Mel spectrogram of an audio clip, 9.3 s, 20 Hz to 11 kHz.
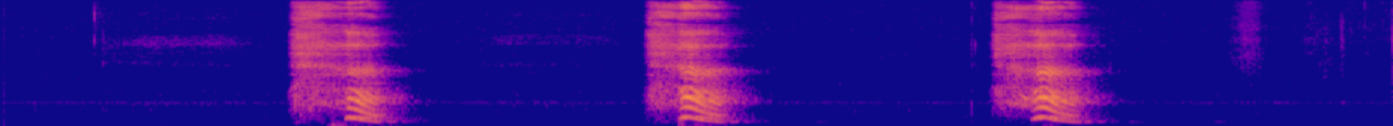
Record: {
  "exhalation_length": "9.3 s",
  "exhalation_amplitude": 2300,
  "exhalation_signal_mean_std_ratio": 0.28,
  "survey_phase": "beta (2021-08-13 to 2022-03-07)",
  "age": "45-64",
  "gender": "Female",
  "wearing_mask": "No",
  "symptom_cough_any": true,
  "symptom_fatigue": true,
  "symptom_onset": "4 days",
  "smoker_status": "Never smoked",
  "respiratory_condition_asthma": true,
  "respiratory_condition_other": false,
  "recruitment_source": "REACT",
  "submission_delay": "1 day",
  "covid_test_result": "Negative",
  "covid_test_method": "RT-qPCR",
  "influenza_a_test_result": "Negative",
  "influenza_b_test_result": "Negative"
}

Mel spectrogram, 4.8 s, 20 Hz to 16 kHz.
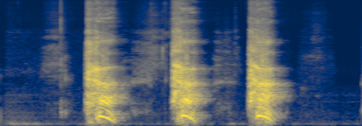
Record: {
  "exhalation_length": "4.8 s",
  "exhalation_amplitude": 32768,
  "exhalation_signal_mean_std_ratio": 0.42,
  "survey_phase": "beta (2021-08-13 to 2022-03-07)",
  "age": "45-64",
  "gender": "Male",
  "wearing_mask": "No",
  "symptom_cough_any": true,
  "symptom_sore_throat": true,
  "smoker_status": "Never smoked",
  "respiratory_condition_asthma": true,
  "respiratory_condition_other": false,
  "recruitment_source": "REACT",
  "submission_delay": "1 day",
  "covid_test_result": "Negative",
  "covid_test_method": "RT-qPCR",
  "influenza_a_test_result": "Negative",
  "influenza_b_test_result": "Negative"
}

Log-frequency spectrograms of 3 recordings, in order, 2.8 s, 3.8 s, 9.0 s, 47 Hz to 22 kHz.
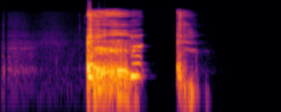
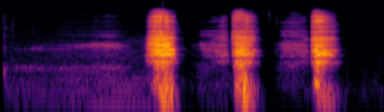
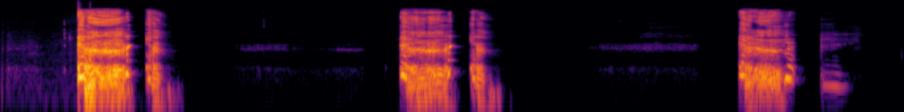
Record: {
  "cough_length": "2.8 s",
  "cough_amplitude": 32768,
  "cough_signal_mean_std_ratio": 0.36,
  "exhalation_length": "3.8 s",
  "exhalation_amplitude": 27684,
  "exhalation_signal_mean_std_ratio": 0.32,
  "three_cough_length": "9.0 s",
  "three_cough_amplitude": 32768,
  "three_cough_signal_mean_std_ratio": 0.3,
  "survey_phase": "beta (2021-08-13 to 2022-03-07)",
  "age": "18-44",
  "gender": "Female",
  "wearing_mask": "No",
  "symptom_new_continuous_cough": true,
  "symptom_runny_or_blocked_nose": true,
  "symptom_sore_throat": true,
  "symptom_onset": "3 days",
  "smoker_status": "Never smoked",
  "respiratory_condition_asthma": false,
  "respiratory_condition_other": false,
  "recruitment_source": "Test and Trace",
  "submission_delay": "2 days",
  "covid_test_result": "Positive",
  "covid_test_method": "RT-qPCR",
  "covid_ct_value": 23.6,
  "covid_ct_gene": "N gene"
}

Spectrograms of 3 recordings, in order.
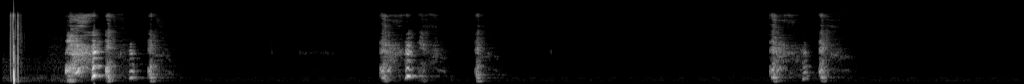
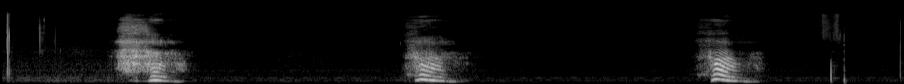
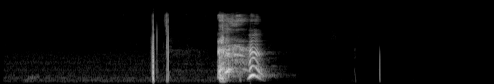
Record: {
  "three_cough_length": "10.2 s",
  "three_cough_amplitude": 32768,
  "three_cough_signal_mean_std_ratio": 0.21,
  "exhalation_length": "9.0 s",
  "exhalation_amplitude": 23855,
  "exhalation_signal_mean_std_ratio": 0.3,
  "cough_length": "4.9 s",
  "cough_amplitude": 32768,
  "cough_signal_mean_std_ratio": 0.24,
  "survey_phase": "beta (2021-08-13 to 2022-03-07)",
  "age": "18-44",
  "gender": "Female",
  "wearing_mask": "Yes",
  "symptom_headache": true,
  "smoker_status": "Current smoker (11 or more cigarettes per day)",
  "respiratory_condition_asthma": false,
  "respiratory_condition_other": false,
  "recruitment_source": "REACT",
  "submission_delay": "2 days",
  "covid_test_result": "Negative",
  "covid_test_method": "RT-qPCR",
  "influenza_a_test_result": "Negative",
  "influenza_b_test_result": "Negative"
}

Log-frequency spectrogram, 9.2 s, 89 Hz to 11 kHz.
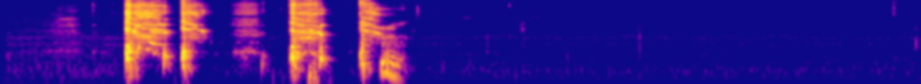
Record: {
  "cough_length": "9.2 s",
  "cough_amplitude": 32444,
  "cough_signal_mean_std_ratio": 0.25,
  "survey_phase": "beta (2021-08-13 to 2022-03-07)",
  "age": "65+",
  "gender": "Female",
  "wearing_mask": "No",
  "symptom_cough_any": true,
  "symptom_runny_or_blocked_nose": true,
  "symptom_headache": true,
  "smoker_status": "Ex-smoker",
  "respiratory_condition_asthma": false,
  "respiratory_condition_other": false,
  "recruitment_source": "Test and Trace",
  "submission_delay": "1 day",
  "covid_test_result": "Positive",
  "covid_test_method": "ePCR"
}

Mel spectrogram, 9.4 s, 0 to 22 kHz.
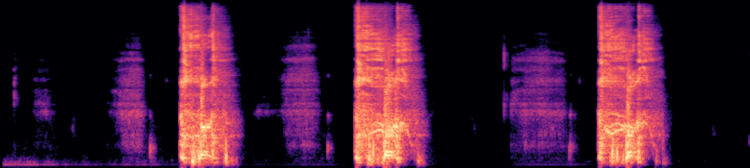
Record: {
  "three_cough_length": "9.4 s",
  "three_cough_amplitude": 32768,
  "three_cough_signal_mean_std_ratio": 0.38,
  "survey_phase": "alpha (2021-03-01 to 2021-08-12)",
  "age": "18-44",
  "gender": "Male",
  "wearing_mask": "No",
  "symptom_none": true,
  "smoker_status": "Never smoked",
  "respiratory_condition_asthma": false,
  "respiratory_condition_other": false,
  "recruitment_source": "REACT",
  "submission_delay": "1 day",
  "covid_test_result": "Negative",
  "covid_test_method": "RT-qPCR"
}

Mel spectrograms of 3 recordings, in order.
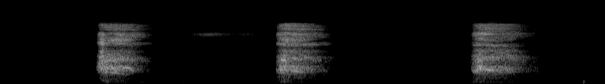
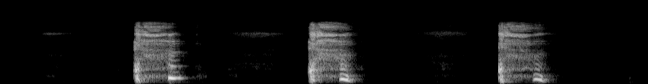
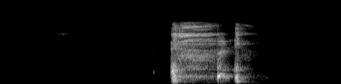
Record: {
  "exhalation_length": "6.1 s",
  "exhalation_amplitude": 8112,
  "exhalation_signal_mean_std_ratio": 0.37,
  "three_cough_length": "6.5 s",
  "three_cough_amplitude": 29901,
  "three_cough_signal_mean_std_ratio": 0.33,
  "cough_length": "3.4 s",
  "cough_amplitude": 30371,
  "cough_signal_mean_std_ratio": 0.29,
  "survey_phase": "beta (2021-08-13 to 2022-03-07)",
  "age": "65+",
  "gender": "Female",
  "wearing_mask": "No",
  "symptom_none": true,
  "smoker_status": "Never smoked",
  "respiratory_condition_asthma": false,
  "respiratory_condition_other": false,
  "recruitment_source": "Test and Trace",
  "submission_delay": "1 day",
  "covid_test_result": "Negative",
  "covid_test_method": "RT-qPCR"
}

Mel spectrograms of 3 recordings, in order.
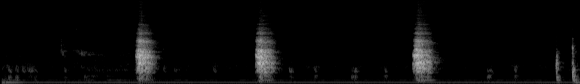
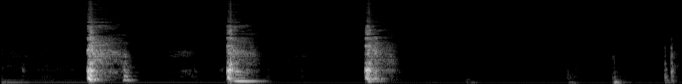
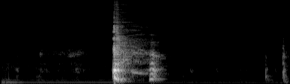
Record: {
  "exhalation_length": "5.8 s",
  "exhalation_amplitude": 16958,
  "exhalation_signal_mean_std_ratio": 0.25,
  "three_cough_length": "6.8 s",
  "three_cough_amplitude": 32766,
  "three_cough_signal_mean_std_ratio": 0.22,
  "cough_length": "2.9 s",
  "cough_amplitude": 32768,
  "cough_signal_mean_std_ratio": 0.18,
  "survey_phase": "beta (2021-08-13 to 2022-03-07)",
  "age": "65+",
  "gender": "Female",
  "wearing_mask": "No",
  "symptom_none": true,
  "smoker_status": "Never smoked",
  "respiratory_condition_asthma": false,
  "respiratory_condition_other": false,
  "recruitment_source": "REACT",
  "submission_delay": "3 days",
  "covid_test_result": "Negative",
  "covid_test_method": "RT-qPCR",
  "influenza_a_test_result": "Negative",
  "influenza_b_test_result": "Negative"
}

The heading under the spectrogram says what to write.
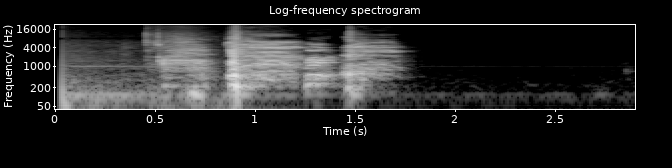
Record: {
  "cough_length": "2.9 s",
  "cough_amplitude": 30813,
  "cough_signal_mean_std_ratio": 0.39,
  "survey_phase": "beta (2021-08-13 to 2022-03-07)",
  "age": "65+",
  "gender": "Male",
  "wearing_mask": "No",
  "symptom_cough_any": true,
  "symptom_fatigue": true,
  "smoker_status": "Never smoked",
  "respiratory_condition_asthma": false,
  "respiratory_condition_other": false,
  "recruitment_source": "REACT",
  "submission_delay": "3 days",
  "covid_test_result": "Negative",
  "covid_test_method": "RT-qPCR"
}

